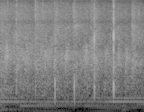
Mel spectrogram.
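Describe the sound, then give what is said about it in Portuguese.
An audience applauding God, heard as a handful of soft, evenly spaced claps that stand out faintly above a steady low hum. No one speaks. “Aplaude a Deus por isso.”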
